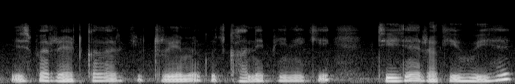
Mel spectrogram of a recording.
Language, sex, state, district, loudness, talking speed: Hindi, male, Uttarakhand, Uttarkashi, -15 LUFS, 185 wpm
